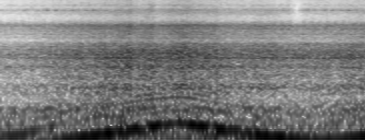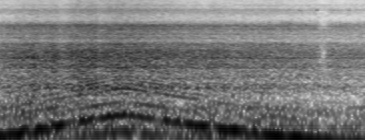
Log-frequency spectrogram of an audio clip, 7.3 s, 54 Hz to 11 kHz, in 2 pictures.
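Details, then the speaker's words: 2010 Mitsubishi T120SS pickup engine revved to 3000–4000 rpm: revs up and settles back smoothly with an even deep note, no knocks, ticks or rattles; power fine, engine healthy. "kita blayer sampai RPM 4000 sekalipun suaranya masih tetap normal tenaganya masih bagus e mesinnya ngisi enggak ngempos dan e tidak ada suara yang aneh-aneh"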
